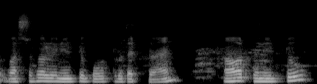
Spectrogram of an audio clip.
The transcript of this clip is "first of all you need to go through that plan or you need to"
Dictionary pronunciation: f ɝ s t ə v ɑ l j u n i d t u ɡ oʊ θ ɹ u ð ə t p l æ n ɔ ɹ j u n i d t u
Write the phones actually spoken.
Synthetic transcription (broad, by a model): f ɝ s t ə f ɑ l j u n i d t u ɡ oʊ t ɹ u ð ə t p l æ n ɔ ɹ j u n i d t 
